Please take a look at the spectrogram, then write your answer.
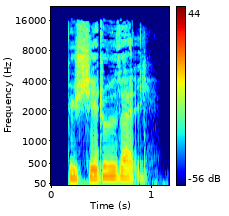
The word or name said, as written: BUDGETTER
